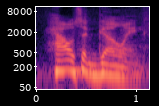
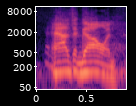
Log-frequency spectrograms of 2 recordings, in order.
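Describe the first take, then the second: First: It is said plainly, without the Australian accent. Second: It is said the Australian way.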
